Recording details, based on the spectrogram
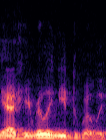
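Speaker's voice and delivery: usual speaking voice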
